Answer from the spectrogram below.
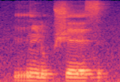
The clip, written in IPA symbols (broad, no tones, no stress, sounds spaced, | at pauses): r ĩ ɽ u p ʃ ɛ z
